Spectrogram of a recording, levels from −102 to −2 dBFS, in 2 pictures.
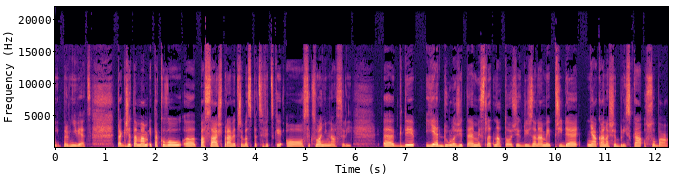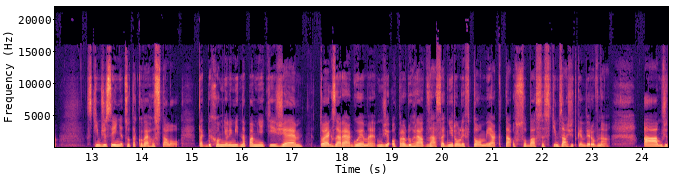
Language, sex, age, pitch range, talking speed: Czech, female, 30-49, 175-200 Hz, 155 wpm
